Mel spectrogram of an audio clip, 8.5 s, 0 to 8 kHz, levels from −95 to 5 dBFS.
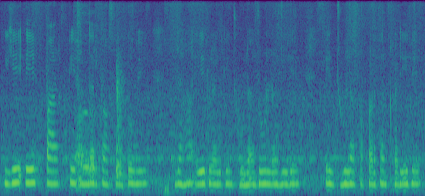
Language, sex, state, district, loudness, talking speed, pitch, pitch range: Hindi, female, Bihar, Darbhanga, -24 LUFS, 150 wpm, 195 Hz, 185-200 Hz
